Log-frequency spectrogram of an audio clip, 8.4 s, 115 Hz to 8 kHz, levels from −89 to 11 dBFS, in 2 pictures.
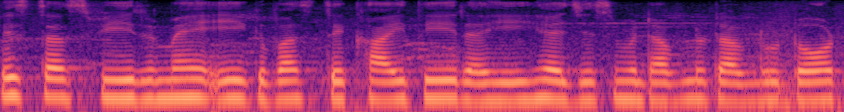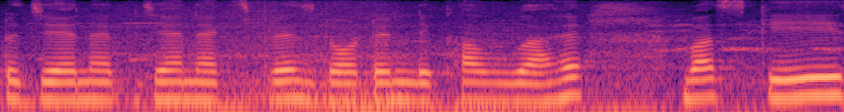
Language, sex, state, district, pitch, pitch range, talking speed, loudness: Hindi, female, Maharashtra, Chandrapur, 185 Hz, 180-195 Hz, 180 wpm, -15 LUFS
